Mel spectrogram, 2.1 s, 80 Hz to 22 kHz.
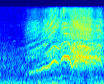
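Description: FPV racing quadcopter flying a fast lap on a 4S battery, its motors whining in pitch that wavers and climbs with the throttle. It grows louder as it comes closer and is loudest near the end.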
